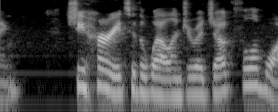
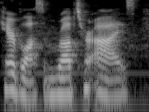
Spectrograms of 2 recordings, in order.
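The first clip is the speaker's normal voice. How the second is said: plain reading voice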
